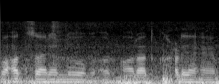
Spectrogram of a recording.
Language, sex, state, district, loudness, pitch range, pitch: Hindi, male, Jharkhand, Palamu, -16 LUFS, 105-115 Hz, 110 Hz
